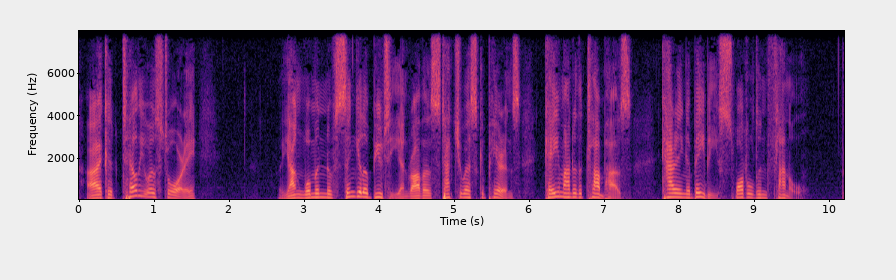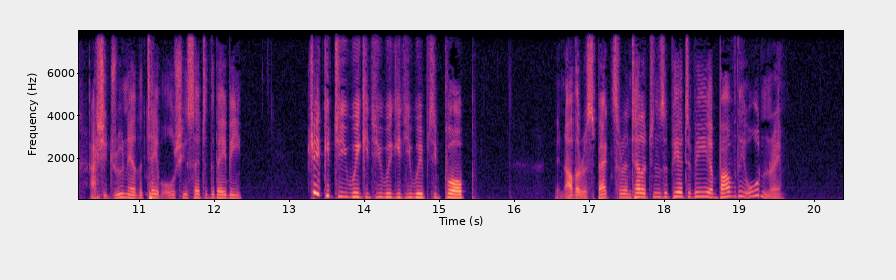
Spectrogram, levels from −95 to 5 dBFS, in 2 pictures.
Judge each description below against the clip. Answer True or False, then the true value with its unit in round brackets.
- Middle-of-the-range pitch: True (170 Hz)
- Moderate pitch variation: True (4.0 semitones)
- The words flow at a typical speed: True (165 wpm)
